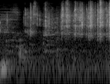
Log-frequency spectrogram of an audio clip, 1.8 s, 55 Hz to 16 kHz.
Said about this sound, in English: 4 dice. Oh, yeah, so roll that. Sorry, yeah. And you need successes, yeah.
